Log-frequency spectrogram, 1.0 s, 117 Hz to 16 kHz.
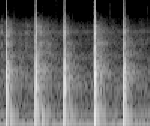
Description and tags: ducttapenoise tap
The sound of 5 taps on the the packageing material of a roll of duct
tape. Each beat is of moderate pitch, with a rapid decay. The overall
tempo is fast, above 200 bpm if each is counted as a beat.
beat, click, duct-tape, percussive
